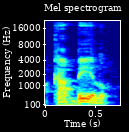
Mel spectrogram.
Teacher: em cabelo é a penúltima sílaba mais forte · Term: paroxítona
